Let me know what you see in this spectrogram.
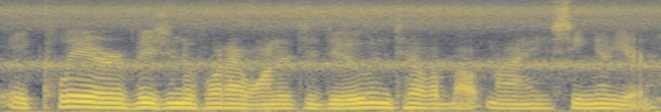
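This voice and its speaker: In an American accent, a man talks at a moderate pace with hardly any pauses, at a medium pitch with monotone, flat intonation. Noticeable background noise and audible room echo are present. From Ohio, Canton. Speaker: farmer. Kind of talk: oral history interview.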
